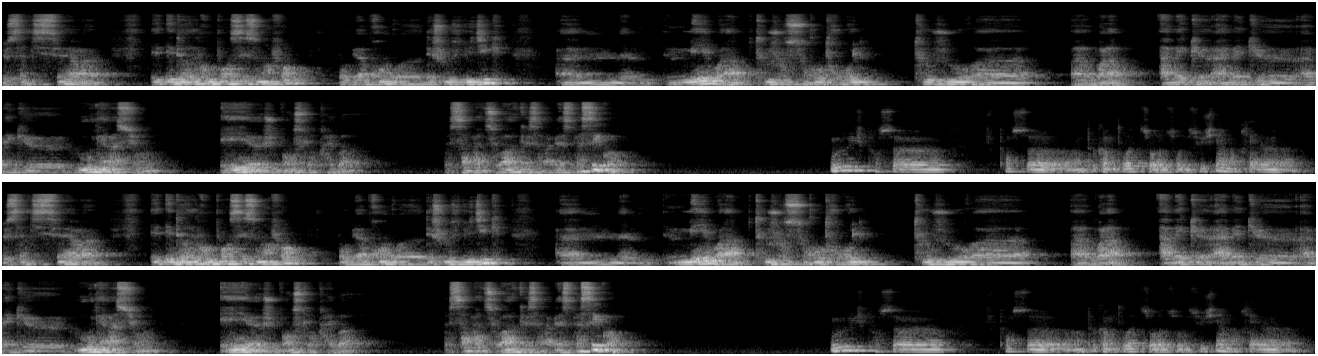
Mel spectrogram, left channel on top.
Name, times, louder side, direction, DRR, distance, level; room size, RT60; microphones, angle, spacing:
voice 1, 0.0-2.9 3.4-5.3 5.6-8.6 9.1-10.2 10.7-11.2 11.6-14.7 15.3-16.7 17.6-19.3, right 1 dB, 75° right, -3 dB, 1.1 m, -21 dB
voice 2, 21.4-22.6 23.1-26.1, equal, 25° left, 0 dB, 0.5 m, -24 dB
3.8 x 2.4 x 2.2 m, 0.64 s
head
